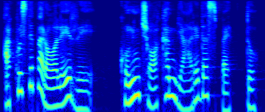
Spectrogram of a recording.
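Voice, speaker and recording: A narrator reading a fairy tale aloud in a measured, even manner. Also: mid-range voice.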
